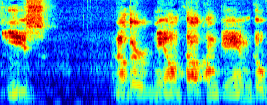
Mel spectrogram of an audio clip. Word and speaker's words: Ys: now is uh the East series which is you know it's spelled out as Ys but it's pronounced East another neon Falcom game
